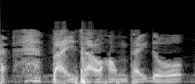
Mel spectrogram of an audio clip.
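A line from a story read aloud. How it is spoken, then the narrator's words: Laughing loudly, asking. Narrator (Vietnamese): Trùng Dương cười lớn và hỏi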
